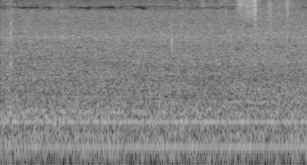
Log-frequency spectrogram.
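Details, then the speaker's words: MG TF turbo conversion at first start, engine not running: steady electric whir of engine bay fans switching on unexpectedly at ignition; cause unclear, owner suspects coolant temperature sensor. "Oh, we've got engine bay fans kicking in for some reason."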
